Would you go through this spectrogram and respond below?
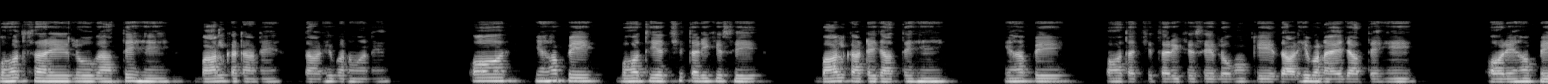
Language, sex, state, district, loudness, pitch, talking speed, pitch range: Hindi, male, Bihar, Saran, -17 LUFS, 135 Hz, 145 wpm, 130-140 Hz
